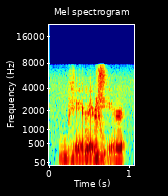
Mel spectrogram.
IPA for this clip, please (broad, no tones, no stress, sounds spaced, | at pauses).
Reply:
bʱ ḛ ɳ ḛ ɭ zʲ ḛ ɭ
